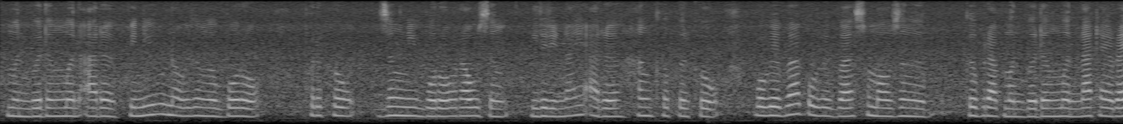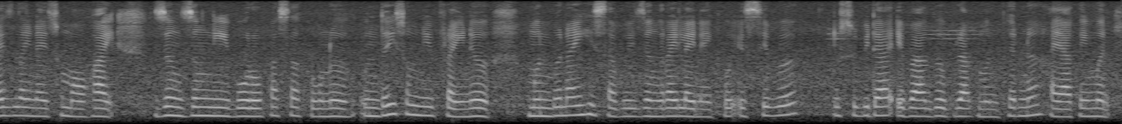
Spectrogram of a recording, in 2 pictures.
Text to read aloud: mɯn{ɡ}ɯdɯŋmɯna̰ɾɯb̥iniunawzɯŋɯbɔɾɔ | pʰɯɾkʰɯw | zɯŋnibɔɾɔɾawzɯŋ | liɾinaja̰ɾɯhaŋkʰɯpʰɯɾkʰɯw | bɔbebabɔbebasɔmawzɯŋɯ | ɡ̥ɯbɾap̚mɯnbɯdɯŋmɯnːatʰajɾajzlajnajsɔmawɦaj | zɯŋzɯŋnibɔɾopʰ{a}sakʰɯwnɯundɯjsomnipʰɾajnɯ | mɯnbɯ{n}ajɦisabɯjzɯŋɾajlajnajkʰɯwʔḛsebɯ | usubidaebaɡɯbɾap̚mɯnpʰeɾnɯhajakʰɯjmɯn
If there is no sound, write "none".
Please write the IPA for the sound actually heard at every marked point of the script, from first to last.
b, a, n

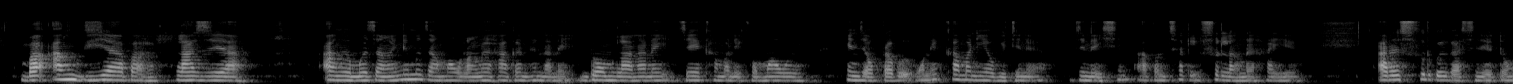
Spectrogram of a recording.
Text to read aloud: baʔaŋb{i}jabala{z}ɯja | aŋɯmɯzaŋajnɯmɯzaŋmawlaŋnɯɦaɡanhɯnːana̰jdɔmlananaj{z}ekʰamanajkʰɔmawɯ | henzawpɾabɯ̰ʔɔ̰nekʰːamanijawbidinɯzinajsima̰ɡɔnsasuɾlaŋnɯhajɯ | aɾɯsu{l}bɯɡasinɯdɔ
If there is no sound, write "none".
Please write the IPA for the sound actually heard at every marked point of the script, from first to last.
i, z, z, ɾ

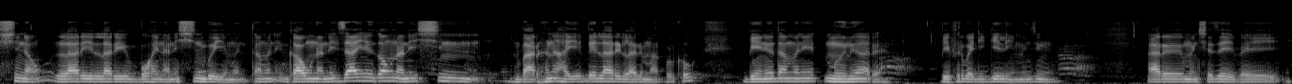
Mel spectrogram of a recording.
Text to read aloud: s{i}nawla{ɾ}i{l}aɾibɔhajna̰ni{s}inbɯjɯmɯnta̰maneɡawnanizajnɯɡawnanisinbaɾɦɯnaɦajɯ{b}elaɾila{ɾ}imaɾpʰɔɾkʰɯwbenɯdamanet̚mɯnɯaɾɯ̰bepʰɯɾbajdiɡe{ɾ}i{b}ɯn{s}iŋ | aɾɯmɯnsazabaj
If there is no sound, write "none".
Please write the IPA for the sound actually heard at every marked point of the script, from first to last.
i, ɾ, l, s, b, ɾ, l, m, z

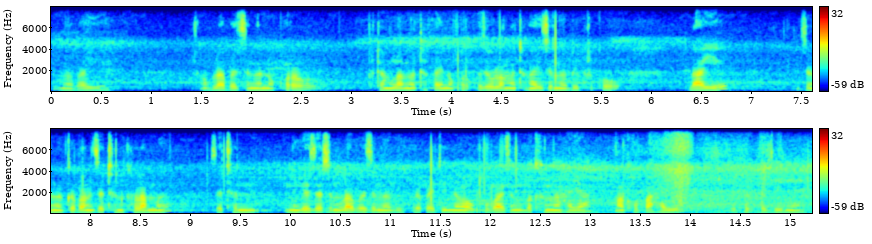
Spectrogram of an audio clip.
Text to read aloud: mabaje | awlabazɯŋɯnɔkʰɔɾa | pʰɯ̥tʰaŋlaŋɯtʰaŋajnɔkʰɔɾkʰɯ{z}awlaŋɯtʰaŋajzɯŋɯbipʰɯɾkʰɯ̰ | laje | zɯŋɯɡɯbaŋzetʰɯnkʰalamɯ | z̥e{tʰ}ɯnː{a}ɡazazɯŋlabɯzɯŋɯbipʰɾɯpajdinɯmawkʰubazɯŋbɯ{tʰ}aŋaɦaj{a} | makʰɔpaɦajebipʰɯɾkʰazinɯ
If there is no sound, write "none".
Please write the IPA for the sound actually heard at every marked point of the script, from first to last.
z, tʰ, i, kʰ, a

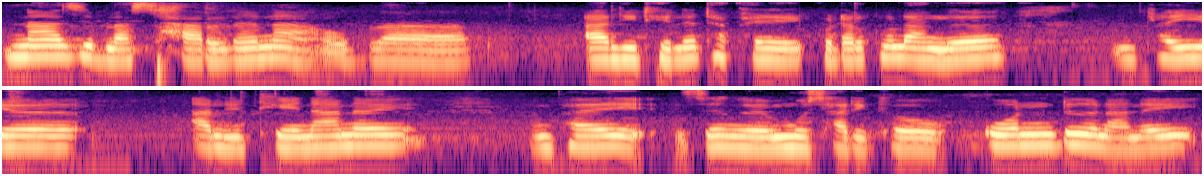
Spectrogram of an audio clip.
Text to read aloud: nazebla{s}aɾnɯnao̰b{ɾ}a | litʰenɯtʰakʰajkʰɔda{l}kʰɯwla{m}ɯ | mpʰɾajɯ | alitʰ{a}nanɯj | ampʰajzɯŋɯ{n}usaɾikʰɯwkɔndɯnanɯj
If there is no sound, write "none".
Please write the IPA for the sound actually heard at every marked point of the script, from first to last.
s, l, l, ŋ, e, m

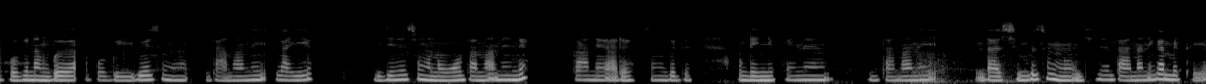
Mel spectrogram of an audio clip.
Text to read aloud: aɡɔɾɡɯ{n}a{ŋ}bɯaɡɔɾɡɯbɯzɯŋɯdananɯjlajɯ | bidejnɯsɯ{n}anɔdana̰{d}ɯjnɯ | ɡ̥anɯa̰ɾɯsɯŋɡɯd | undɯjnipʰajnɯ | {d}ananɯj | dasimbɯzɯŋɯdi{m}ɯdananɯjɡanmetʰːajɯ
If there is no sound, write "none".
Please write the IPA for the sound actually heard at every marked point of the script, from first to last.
n, ŋ, ŋ, n, d, n

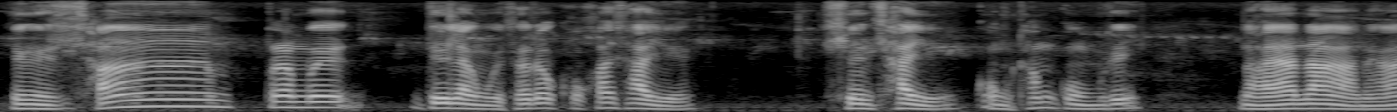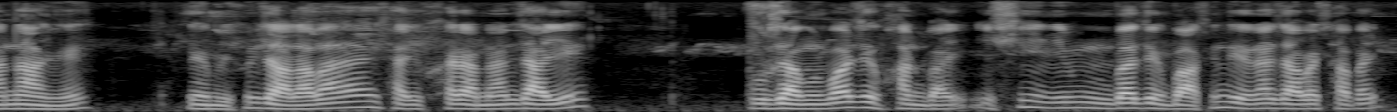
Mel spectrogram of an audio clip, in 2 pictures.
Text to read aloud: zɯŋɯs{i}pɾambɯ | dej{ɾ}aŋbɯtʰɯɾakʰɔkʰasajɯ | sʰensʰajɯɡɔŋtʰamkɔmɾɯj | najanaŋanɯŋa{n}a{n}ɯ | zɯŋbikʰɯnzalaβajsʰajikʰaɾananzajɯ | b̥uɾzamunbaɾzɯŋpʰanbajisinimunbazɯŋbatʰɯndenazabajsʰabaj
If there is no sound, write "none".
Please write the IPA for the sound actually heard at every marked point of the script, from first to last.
a, l, n, ŋ

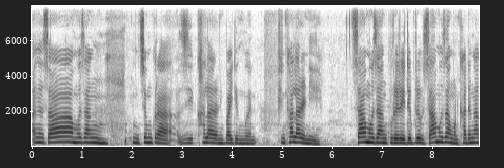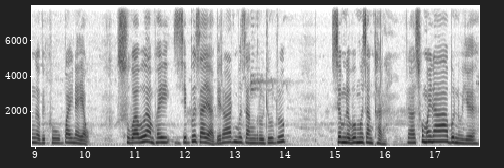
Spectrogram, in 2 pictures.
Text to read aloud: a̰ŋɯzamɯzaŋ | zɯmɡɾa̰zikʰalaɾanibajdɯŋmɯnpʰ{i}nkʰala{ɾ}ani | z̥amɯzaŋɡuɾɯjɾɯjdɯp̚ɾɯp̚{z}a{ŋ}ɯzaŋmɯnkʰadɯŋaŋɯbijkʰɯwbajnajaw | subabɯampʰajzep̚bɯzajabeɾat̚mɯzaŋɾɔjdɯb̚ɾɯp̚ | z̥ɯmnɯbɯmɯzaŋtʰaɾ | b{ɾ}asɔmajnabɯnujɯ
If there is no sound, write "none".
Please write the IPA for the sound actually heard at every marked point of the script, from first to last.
i, ɾ, z, m, ɾ

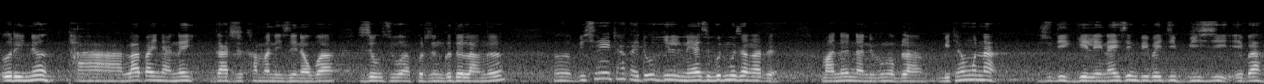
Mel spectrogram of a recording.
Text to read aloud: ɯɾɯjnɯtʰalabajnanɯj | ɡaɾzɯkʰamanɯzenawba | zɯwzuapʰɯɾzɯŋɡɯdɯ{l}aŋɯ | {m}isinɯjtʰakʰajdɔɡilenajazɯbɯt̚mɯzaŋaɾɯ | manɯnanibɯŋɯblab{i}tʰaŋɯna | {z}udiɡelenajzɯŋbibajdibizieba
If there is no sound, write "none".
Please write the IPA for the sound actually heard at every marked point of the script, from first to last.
l, b, i, z

